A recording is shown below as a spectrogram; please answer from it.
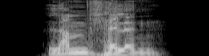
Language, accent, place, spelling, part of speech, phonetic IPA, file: German, Germany, Berlin, Lammfellen, noun, [ˈlamˌfɛlən], De-Lammfellen.ogg
- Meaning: dative plural of Lammfell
